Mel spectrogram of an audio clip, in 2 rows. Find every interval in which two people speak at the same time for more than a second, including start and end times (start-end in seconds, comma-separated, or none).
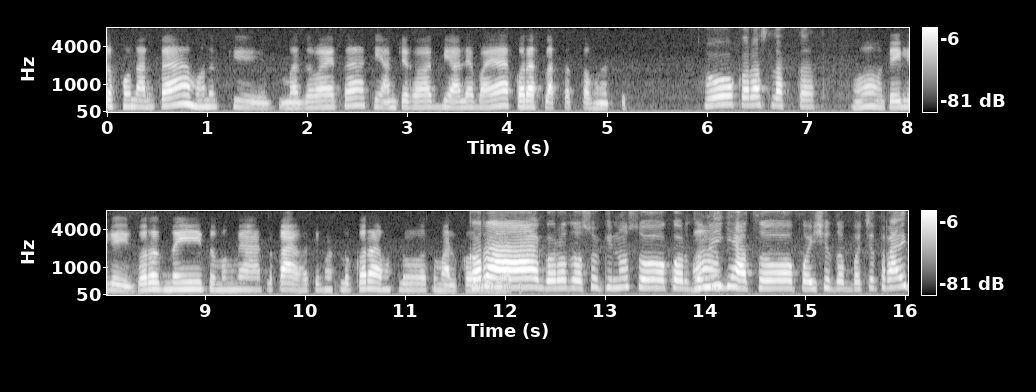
none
